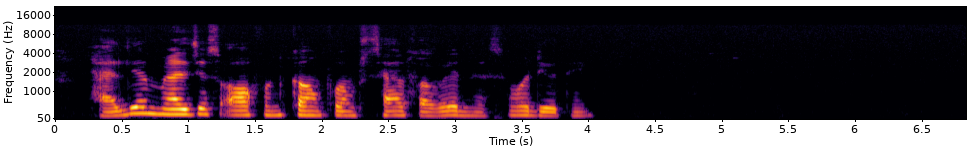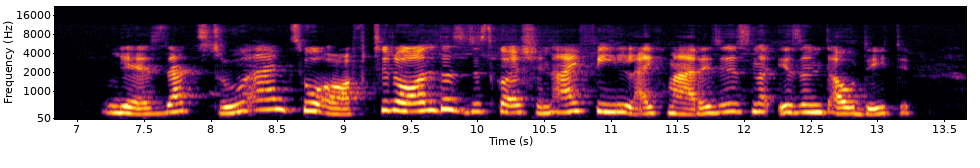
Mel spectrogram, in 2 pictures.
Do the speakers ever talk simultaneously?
No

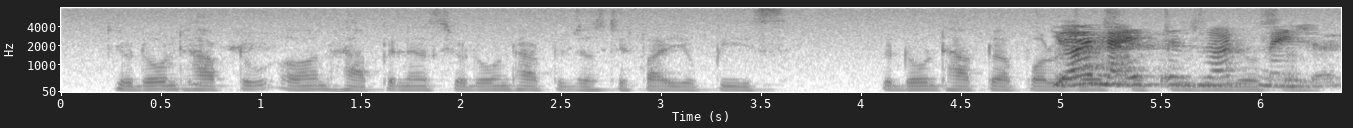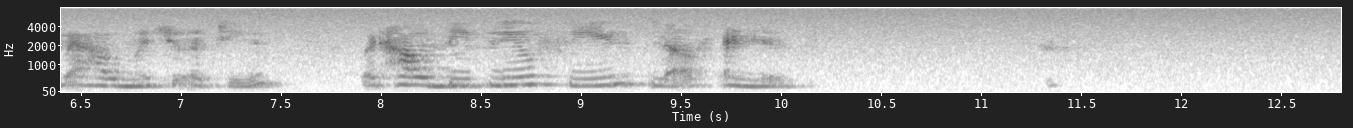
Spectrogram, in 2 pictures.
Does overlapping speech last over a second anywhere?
Yes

